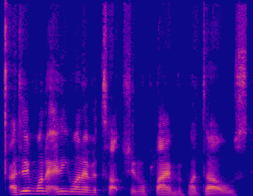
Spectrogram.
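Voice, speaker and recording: Speaking fast in a deep, expressive voice, a young woman with a blocked nose rambles casually while hosting a live chat on YouTube. She searches for words as she goes and uses a lot of fillers.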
